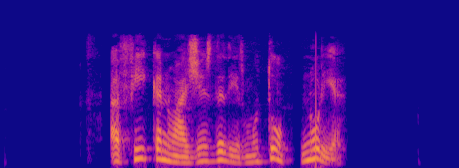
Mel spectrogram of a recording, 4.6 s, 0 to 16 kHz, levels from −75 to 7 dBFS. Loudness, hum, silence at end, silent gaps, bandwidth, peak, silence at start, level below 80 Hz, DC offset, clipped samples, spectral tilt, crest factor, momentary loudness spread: -19 LUFS; none; 1.15 s; none; 7.6 kHz; -2 dBFS; 1.1 s; -56 dBFS; under 0.1%; under 0.1%; -5 dB/octave; 20 dB; 7 LU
